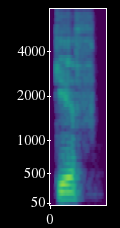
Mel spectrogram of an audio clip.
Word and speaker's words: GIF: then the dictionary said gif may be pronounced with either a soft g or a hard g as in graphic i mean it says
